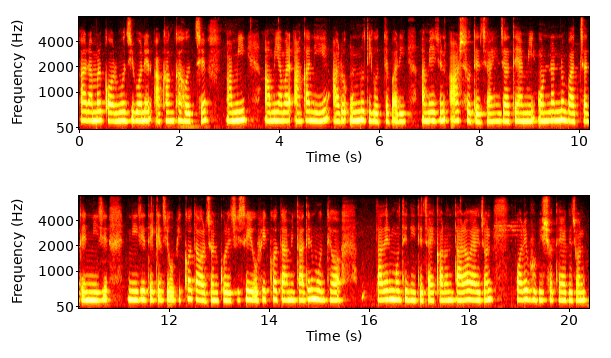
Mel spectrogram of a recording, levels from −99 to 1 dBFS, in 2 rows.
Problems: background sounds at intervals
